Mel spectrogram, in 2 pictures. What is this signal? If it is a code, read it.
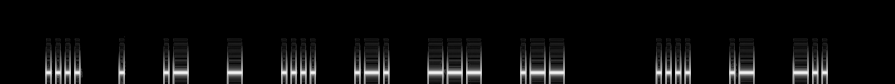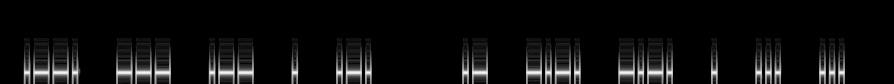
Morse code, heard as a keyed tone, about 25 wpm, spaced as for 15 wpm, 550 Hz. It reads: HEATHROW HAD POWER ACCESS
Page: news-headlines-in-morse-code-at-15-wpm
